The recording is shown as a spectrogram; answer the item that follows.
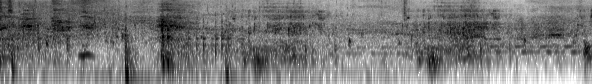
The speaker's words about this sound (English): Something doesn't seem right. Keep rowing.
